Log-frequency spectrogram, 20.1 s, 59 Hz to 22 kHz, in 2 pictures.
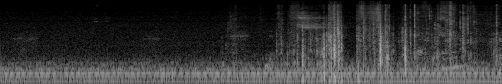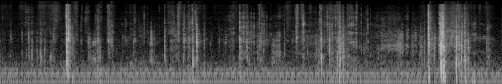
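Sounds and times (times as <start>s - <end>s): cards and plastic packaging handled: 5.5s - 20.0s.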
